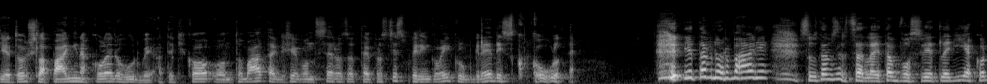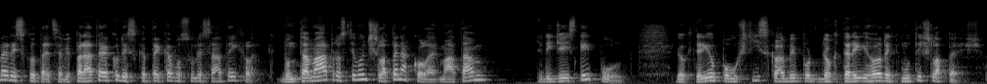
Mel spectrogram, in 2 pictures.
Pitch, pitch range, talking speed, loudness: 150 Hz, 130-190 Hz, 200 wpm, -25 LUFS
